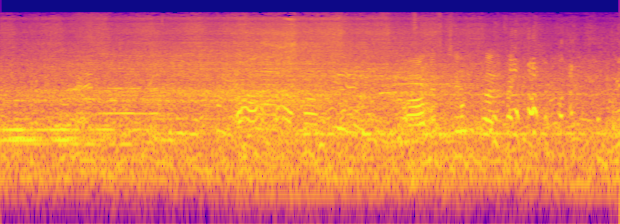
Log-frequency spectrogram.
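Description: Crowd chatter in a large sports hall: many overlapping voices, with a few people calling out in the middle of the stretch.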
